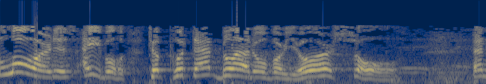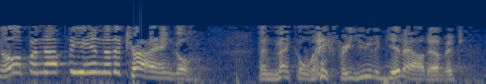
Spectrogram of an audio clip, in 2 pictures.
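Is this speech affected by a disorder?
No.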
